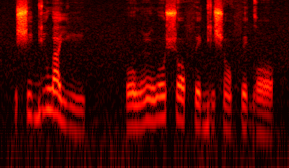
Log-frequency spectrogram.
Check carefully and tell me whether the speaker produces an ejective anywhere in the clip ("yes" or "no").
no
